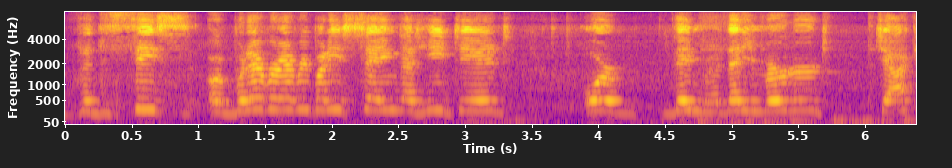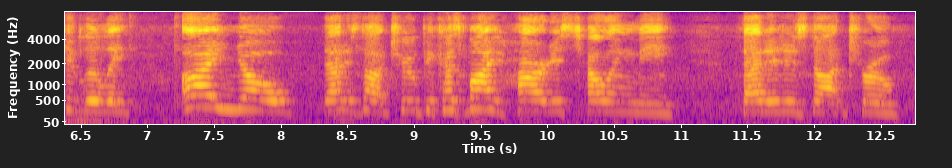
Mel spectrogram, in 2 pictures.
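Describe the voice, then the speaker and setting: A mature woman with a high voice tells her side in an informal, halting way. She is plain-spoken and insistent, taking her time over the words. The amateur voice clip carries faint background noise. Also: bright, forceful tone, low-quality recording. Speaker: private person giving her account in voice clips. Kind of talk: informal spoken personal account.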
